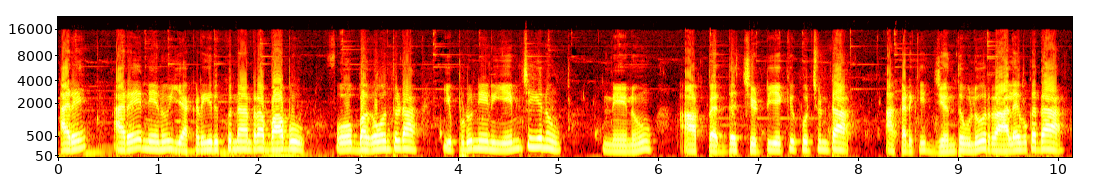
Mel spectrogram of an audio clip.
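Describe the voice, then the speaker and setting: A man acts out a timid, hungry beggar from a cartoon moral tale. His voice sits a little high and has a pleading, deferential manner. Soft music plays behind him. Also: steady tone, normal speed, natural voice. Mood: frightened. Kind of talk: animated moral story dialogue.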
